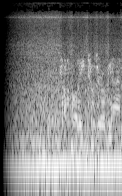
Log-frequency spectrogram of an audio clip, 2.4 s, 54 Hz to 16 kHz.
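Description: Cessna 208 Caravan's single turboprop engine and propeller droning steadily in the cockpit, a loud even low hum that fades in over the first half second.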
